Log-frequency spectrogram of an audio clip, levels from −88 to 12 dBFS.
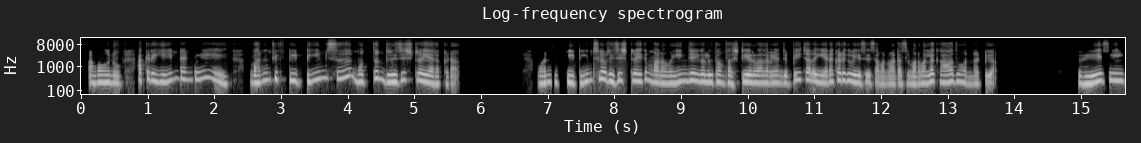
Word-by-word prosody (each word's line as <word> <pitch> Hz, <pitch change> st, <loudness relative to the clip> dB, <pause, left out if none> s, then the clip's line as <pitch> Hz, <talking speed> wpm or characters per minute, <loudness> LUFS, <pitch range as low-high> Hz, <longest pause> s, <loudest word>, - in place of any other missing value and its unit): అవును. 225 Hz, 0 st, +2 dB, 0.4 s
అక్కడ 280 Hz, +1 st, -1 dB, 0.2 s
ఏంటంటే, 300 Hz, +1 st, -3 dB, 0.8 s
150 285 Hz, +4 st, -1 dB, 0.2 s
టీమ్స్ 325 Hz, +7 st, -2 dB, 0.3 s
మొత్తం 245 Hz, +8 st, -1 dB, 0.2 s
రిజిస్టర్ 280 Hz, +3 st, +2 dB
అయ్యారక్కడ. 205 Hz, -4 st, 0 dB, 1.3 s
150 230 Hz, +1 st, -1 dB
టీమ్స్‌లో 270 Hz, +8 st, +1 dB
రిజిస్టర్ 265 Hz, +2 st, +2 dB
అయితే, 250 Hz, +5 st, 0 dB
మనం 215 Hz, -2 st, +1 dB, 0.2 s
ఏం 250 Hz, -, -1 dB
జేయగలుగుతాం 235 Hz, -3 st, +2 dB
ఫస్ట్ 210 Hz, +2 st, -1 dB
ఇయర్ 230 Hz, -1 st, +5 dB
వాళ్ళమే? 220 Hz, 0 st, -1 dB
అని 215 Hz, -, -8 dB
జెప్పి 220 Hz, +7 st, -2 dB
చాలా 280 Hz, -, +3 dB
యెనకడుగు 265 Hz, +3 st, +1 dB
వేసేసాం 220 Hz, -, 0 dB
అన్నమాట. 100 Hz, 0 st, -5 dB
అసలు 100 Hz, 0 st, -6 dB
మన -, -, -3 dB
వల్ల 230 Hz, +4 st, +3 dB, 0.2 s
కాదు 245 Hz, +2 st, 0 dB
అన్నట్టుగా. 205 Hz, 0 st, -4 dB, 1.4 s
వేసి 255 Hz, +7 st, +3 dB
240 Hz, 115 wpm, -22 LUFS, 220-280 Hz, 1.4 s, ఇయర్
